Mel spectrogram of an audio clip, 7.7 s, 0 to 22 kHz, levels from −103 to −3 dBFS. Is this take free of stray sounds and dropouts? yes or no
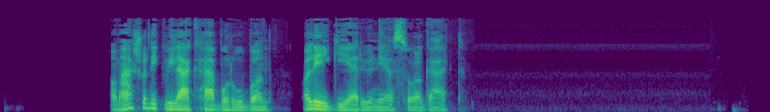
yes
